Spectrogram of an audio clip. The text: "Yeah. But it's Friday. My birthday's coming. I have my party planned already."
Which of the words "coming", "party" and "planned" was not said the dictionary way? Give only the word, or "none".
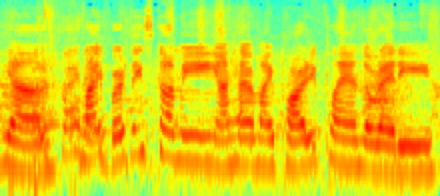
none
